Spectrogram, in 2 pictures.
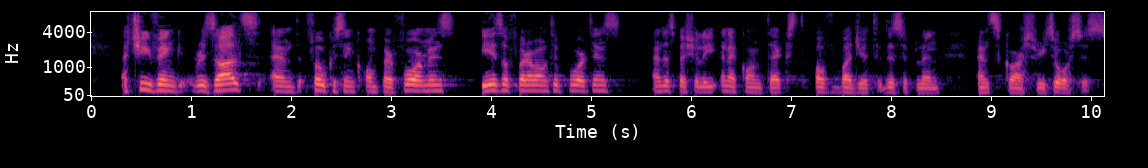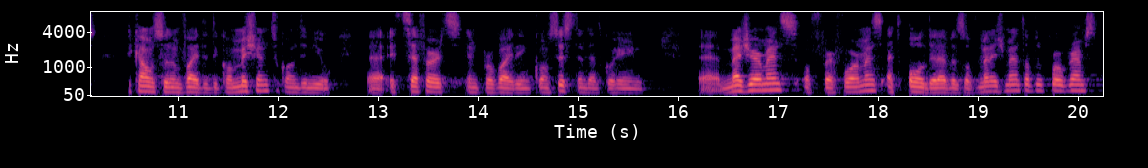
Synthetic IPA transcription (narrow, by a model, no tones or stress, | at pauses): ɐt͡ʃiːvɪ̃ŋɡɹɪzɐlt̪sɛ̃nd̪fowkəsɪ̃ŋɡɔ̃npɛɾfɔɹmə̃ns | ɪzɔvwɛɾəmãw̃nt̪ɪ̃mpɔːɾt̪ə̃ns | ɛ̃nd̪ɛspɛʃəliʔɪ̃nəkɔ̃nt̪ɛkst̪ɔvbɐd͡ʒɪt̪dɪsɪplɪ̃n | ɛ̃nd̪skaɹsɹiːsɔɹsɪz̥ | d̪əkãʊ̃nsɪlɪ̃ɱvajt̪ɪd̪̚ːəkɔmːɪʃɨ̃nt̪u̥kɔ̃nt̪ɪ̃nju | ɪ̰t̪sɛfɔɹtsɪ̃npɹɔvajd̪ɪ̃ŋɡkɔ̃nsɪst̪ə̃nt̪ɛ̃ndkohiːɾə̃nt̪ | mɛʒəɾmɛ̃nt̪sɔv̥pɛɾfɔːɾmə̃nsɛt̪ʰɔːld̪əlɛvɛlzɔvmænɪd͡ʒmɛ̃nt̪ɔvd̪əpɾoɡɾæ̃ms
